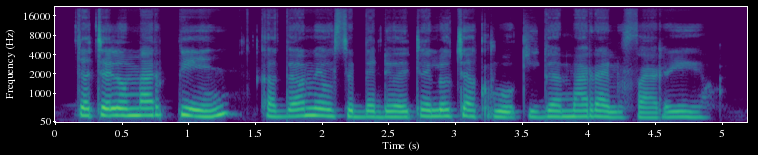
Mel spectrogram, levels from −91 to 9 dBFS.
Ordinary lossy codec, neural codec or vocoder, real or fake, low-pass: none; codec, 44.1 kHz, 2.6 kbps, SNAC; fake; none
